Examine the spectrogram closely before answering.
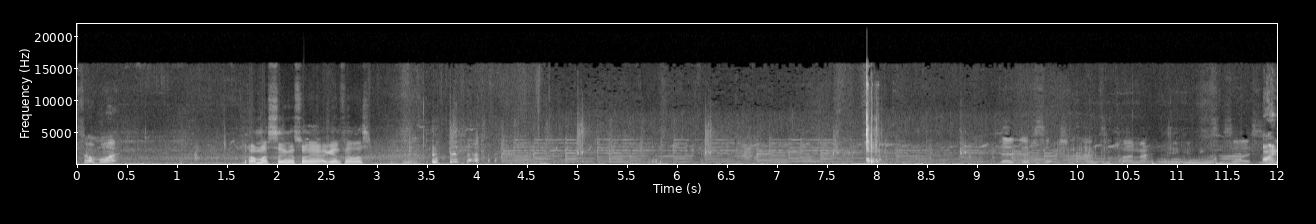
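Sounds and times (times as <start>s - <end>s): background music: 3.8s - 12.0s
barbell thumping onto grass: 7.8s - 8.2s.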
